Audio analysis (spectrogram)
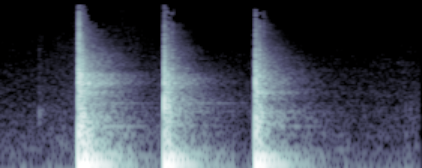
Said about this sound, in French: Ce soir-là, l'ours entendit frapper à sa porte.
